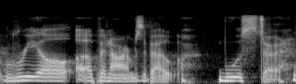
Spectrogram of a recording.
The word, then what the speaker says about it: Worcester: Also, turns out Worcester is nuts.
